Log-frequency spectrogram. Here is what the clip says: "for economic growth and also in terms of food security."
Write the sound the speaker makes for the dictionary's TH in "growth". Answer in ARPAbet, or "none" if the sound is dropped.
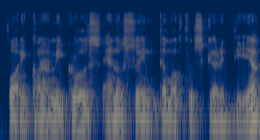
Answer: S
